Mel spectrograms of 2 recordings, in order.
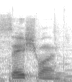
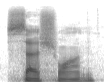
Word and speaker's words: Szechuan: I just want the American pronunciation, not the how to pronounce Szechuan in English. Oh, these people will do it. Szechuan.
